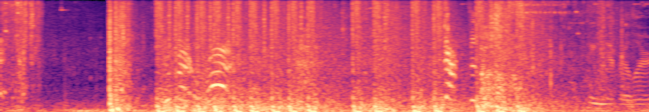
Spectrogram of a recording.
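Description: Bursts of rapid video game gunfire crackle through a firefight against hostiles, dense and loud with short pauses, mixed with excited players talking over the shots.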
